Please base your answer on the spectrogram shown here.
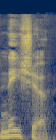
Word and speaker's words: Naoise: of the names of the storms Nao is pronounced Nisha you're welcome n AO i s e is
